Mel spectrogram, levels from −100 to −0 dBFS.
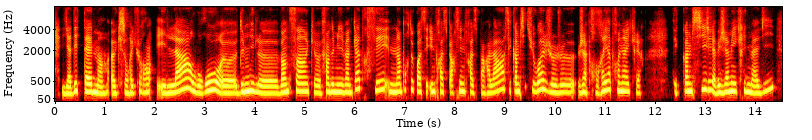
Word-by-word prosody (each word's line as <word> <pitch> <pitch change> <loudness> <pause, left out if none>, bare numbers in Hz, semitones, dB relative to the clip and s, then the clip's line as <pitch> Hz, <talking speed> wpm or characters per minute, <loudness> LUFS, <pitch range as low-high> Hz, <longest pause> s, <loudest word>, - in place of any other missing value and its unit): il 170 - -5
y - - +2
a 165 - +1
des 225 +7 0
thèmes, 200 -6 +3
heu, 175 - +1
qui 175 - -8
sont 185 - -1
récurrents 190 +3 -3
et 185 - -1
là, 215 +11 +3
en 255 -5 +4
gros, 215 +5 +3
heu, 175 0 +1
2000, 205 +3 +4
heu, 175 -1 +1
25, 215 +2 +1
heu, 180 -2 -3
fin 210 +5 -2
2024, 200 +7 0
c'est 250 +2 -3
n'importe 210 +5 -2
quoi. 215 -4 -2
C'est 195 - -9
une 210 - +1
phrase 205 -1 -6
par-ci, 225 - -6
une 215 - +1
phrase 200 -4 -7
par-là. 185 +8 -3
C'est 225 - -11
comme 215 0 +2
si, 345 - -12
tu 250 -8 -7
vois 245 +5 +2
je 200 -5 -2
je 190 0 -3
j'apprends 185 0 -5
réapprenais 230 +2 +1
à - - 0
écrire. 185 -5 -9 0.6
C'est 190 - -4
comme 220 +4 +3
si 265 +5 -1
j'avais 200 -7 0
jamais 205 +3 +3
écrit 215 +1 -5
de - - +3
ma 185 -3 0
vie 235 - -4
205 Hz, 205 wpm, -18 LUFS, 185-225 Hz, 0.6 s, en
